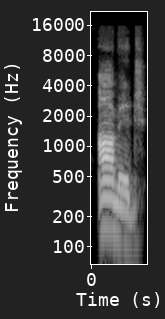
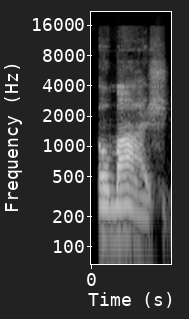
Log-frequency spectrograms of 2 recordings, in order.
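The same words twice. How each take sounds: First: It is said with an English pronunciation. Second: It is said with a French pronunciation. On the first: A sacrifice made in someone's name. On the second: A tribute or parody of a work.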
